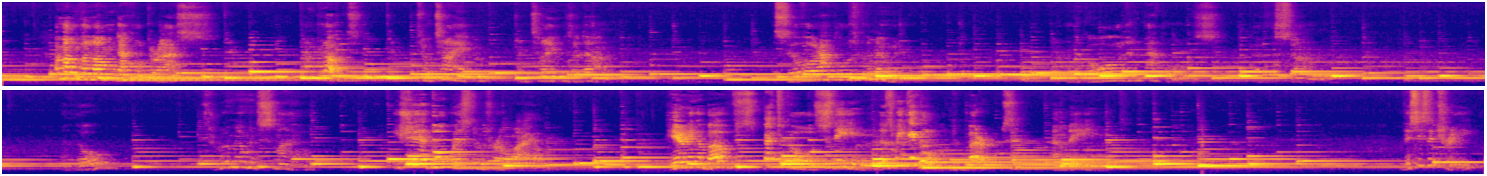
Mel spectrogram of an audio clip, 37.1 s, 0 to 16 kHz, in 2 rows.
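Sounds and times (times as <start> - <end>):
harp melody: 0.0 - 37.0.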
